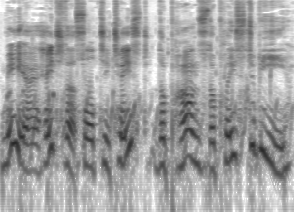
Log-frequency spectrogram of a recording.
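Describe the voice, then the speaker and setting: A woman's voice: on the high side, animated, unhurried, dark tone, slight background noise. A woman voicing tiny talking bacteria in a children's storybook, playful, fussy and exaggerated. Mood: playful, picky. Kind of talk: children's storybook character reading.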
